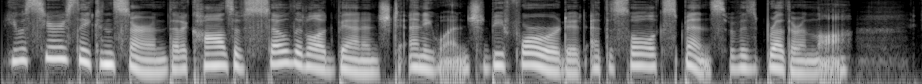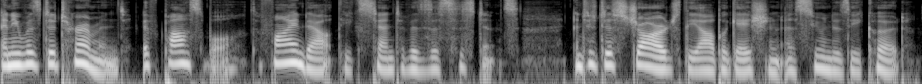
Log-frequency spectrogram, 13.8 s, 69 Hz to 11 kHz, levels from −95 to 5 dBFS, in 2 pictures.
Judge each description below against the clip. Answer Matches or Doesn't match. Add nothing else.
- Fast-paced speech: Matches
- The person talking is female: Matches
